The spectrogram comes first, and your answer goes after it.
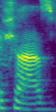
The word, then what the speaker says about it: Shaz: your name for me Shaz sha I go by Shaz just because my full name is harder for English speaking people to uh pronounce my full name is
